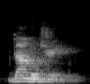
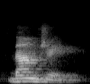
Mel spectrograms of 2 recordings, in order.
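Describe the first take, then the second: No difference in how they are said.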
